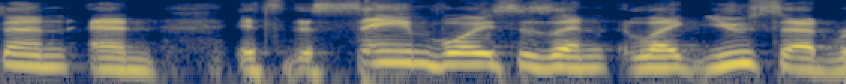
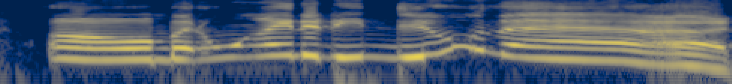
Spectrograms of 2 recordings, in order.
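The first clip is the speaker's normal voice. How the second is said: mock very high, slow whine, "that" stretched; 10 semitones higher than usual. Praising an audiobook narrator's acting, imitating his mock whiny voice. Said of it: "He said in a whiny voice".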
